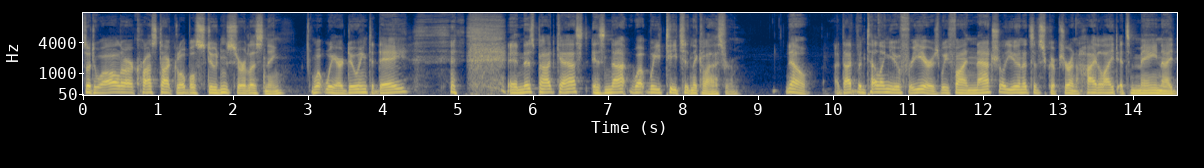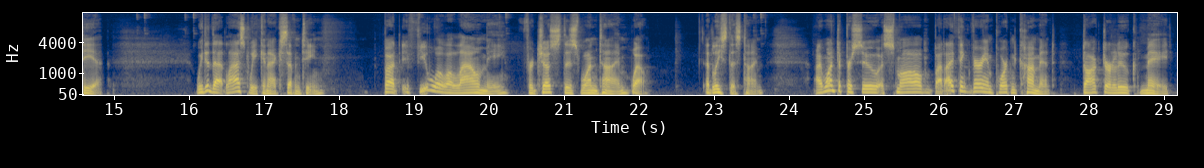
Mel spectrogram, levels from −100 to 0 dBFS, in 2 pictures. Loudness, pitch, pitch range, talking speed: -19 LUFS, 125 Hz, 110-145 Hz, 170 wpm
